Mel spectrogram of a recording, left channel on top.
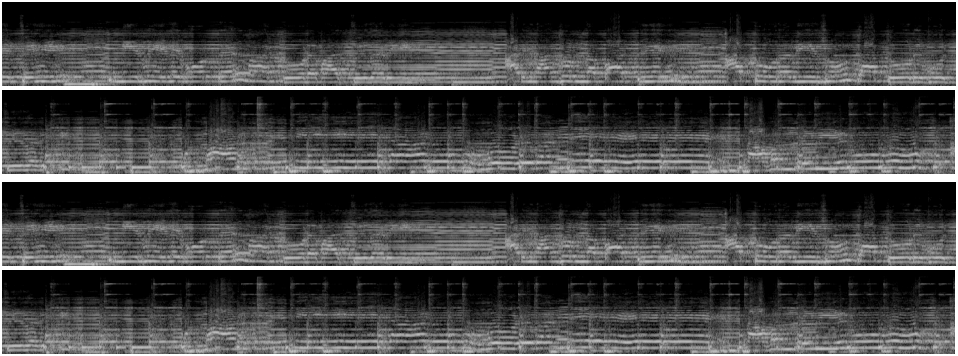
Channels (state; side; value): identical; both; correlation 1.00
